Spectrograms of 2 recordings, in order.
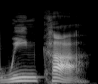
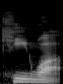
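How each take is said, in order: First: The W sound comes first, the K sound after. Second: The K sound comes first, the W sound after. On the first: The speaker calls it wrong. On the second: The speaker calls it right.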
